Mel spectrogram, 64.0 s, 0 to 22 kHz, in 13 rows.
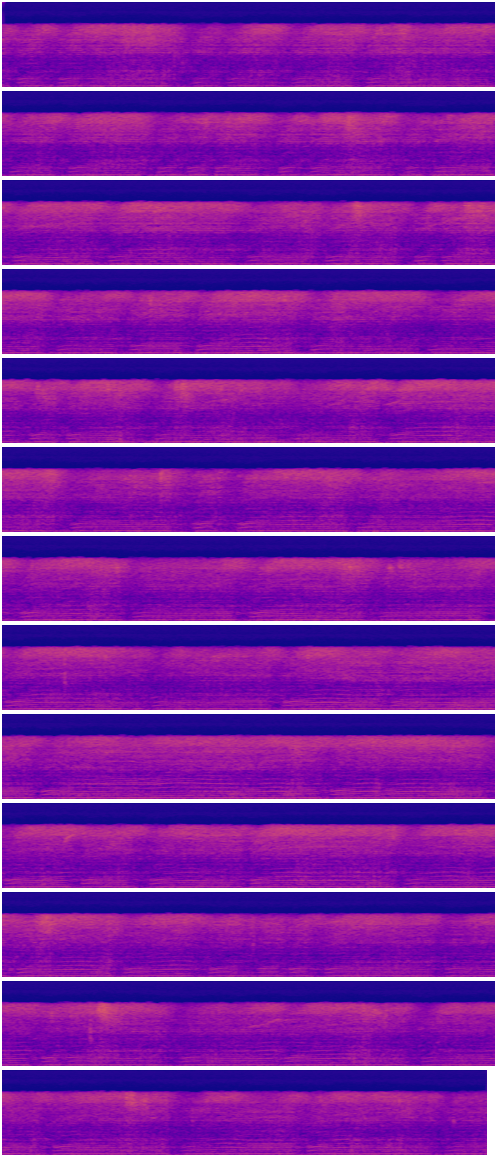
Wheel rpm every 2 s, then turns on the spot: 0, 0, 0, 0, 0, 0, 0, 0, 0, 0, 0, 0, 0, 0, 0, 0, 0, 0, 0, 0, 0, 0, 0, 0, 0, 0, 0, 0, 0, 0, 0, 0.
none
